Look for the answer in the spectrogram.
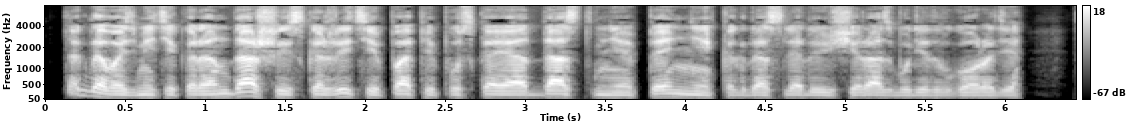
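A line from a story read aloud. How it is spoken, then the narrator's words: Plain. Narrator (Russian): сказал мистер Олсен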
